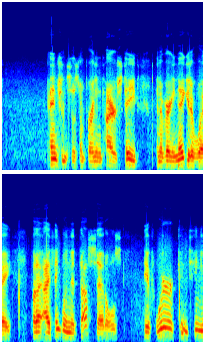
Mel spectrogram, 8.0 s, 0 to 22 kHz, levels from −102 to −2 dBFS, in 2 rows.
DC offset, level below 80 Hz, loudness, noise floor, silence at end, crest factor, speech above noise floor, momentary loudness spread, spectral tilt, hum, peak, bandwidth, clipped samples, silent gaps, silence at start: under 0.1%; -58 dBFS; -18 LUFS; -57 dBFS; 0 s; 18 dB; 40 dB; 11 LU; -6.5 dB/octave; none; 0 dBFS; 6.6 kHz; under 0.1%; none; 0.9 s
